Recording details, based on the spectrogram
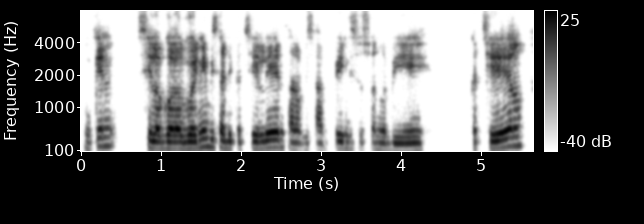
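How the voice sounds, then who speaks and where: A man's voice: medium pitch, fairly even intonation, moderate pace, no echo, muffled recording. A man giving design feedback to students over a choppy, breaking-up video call, hesitant with many fillers and restarts. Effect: choppy, breaking-up online call audio. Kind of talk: informal critique on a video call.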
